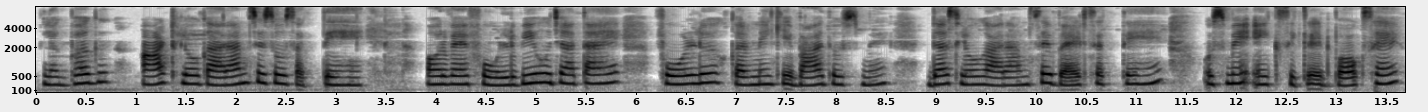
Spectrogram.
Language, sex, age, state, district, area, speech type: Hindi, female, 30-45, Madhya Pradesh, Bhopal, urban, spontaneous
